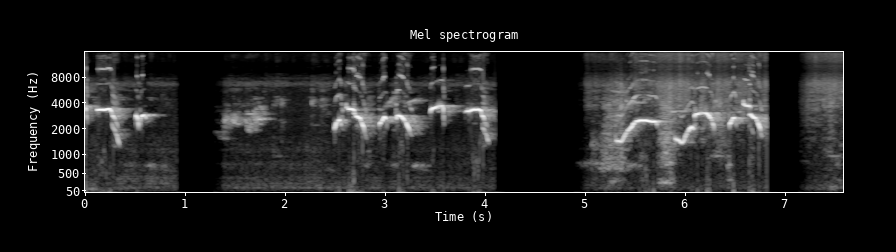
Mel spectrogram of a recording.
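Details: Morning song of an Oriental magpie-robin, meant to stir a quiet bird into singing: clipped whistled notes, a gap, a string of arched whistles, then a hissier burst with falling and rising whistles.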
